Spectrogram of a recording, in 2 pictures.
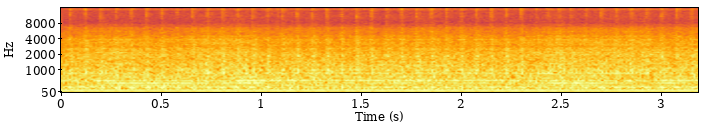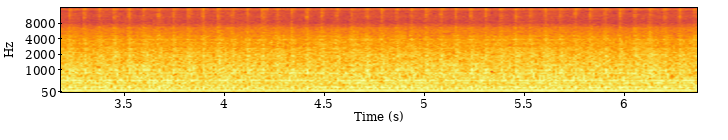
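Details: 1985 Lawn-Boy 7350 mower revived after sitting outside for years: steady, even two-stroke burble with a constant low drone and no misses or knocks. Normal running.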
